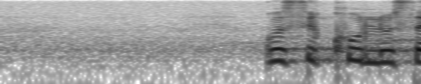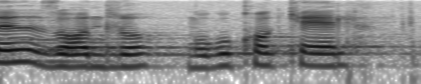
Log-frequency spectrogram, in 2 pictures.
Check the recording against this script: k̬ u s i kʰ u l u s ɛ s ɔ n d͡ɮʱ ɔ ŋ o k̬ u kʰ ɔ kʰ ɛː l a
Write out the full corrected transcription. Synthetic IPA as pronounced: k̬ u s i kʰ u l u s ɛ z ɔ n d͡ɮʱ ɔ ŋ o k̬ u kʰ ɔ kʰ ɛː l a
